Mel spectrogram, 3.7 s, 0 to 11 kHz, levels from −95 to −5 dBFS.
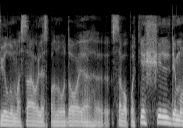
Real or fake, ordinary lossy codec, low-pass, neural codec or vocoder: fake; AAC, 32 kbps; 7.2 kHz; codec, 16 kHz, 4 kbps, X-Codec, WavLM features, trained on Multilingual LibriSpeech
